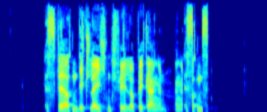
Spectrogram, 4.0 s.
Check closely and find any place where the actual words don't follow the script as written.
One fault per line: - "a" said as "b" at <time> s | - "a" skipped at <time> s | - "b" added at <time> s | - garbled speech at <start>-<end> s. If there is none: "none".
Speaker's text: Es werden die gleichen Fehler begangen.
- garbled speech at 2.6-3.1 s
